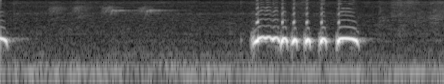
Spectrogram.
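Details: Single zebra dove song phrase: a brief rolling burst of about six rapid, mellow pulsed coos after a quiet start with low background hum.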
